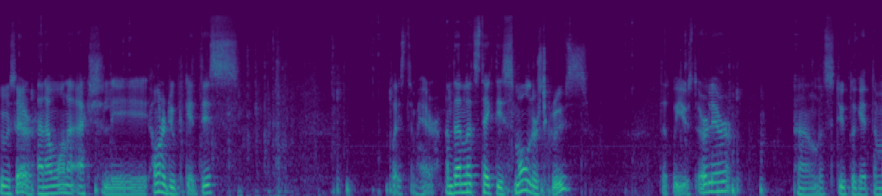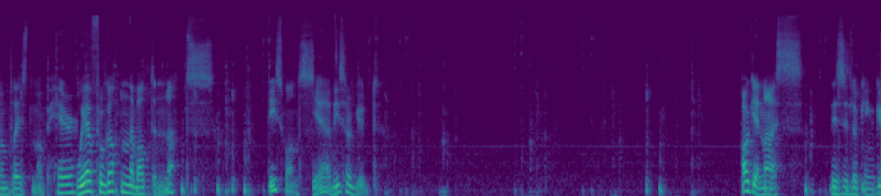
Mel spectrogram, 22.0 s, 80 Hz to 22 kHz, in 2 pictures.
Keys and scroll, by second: 2.3 shift+d, 4.0 g, 5.5 alt+a, 5.5 ctrl+s, 5.5 g, 8.4 KP_1, 10.0 shift+d, 11.6 g, 12.0 alt+z, 12.0 alt+a, 12.1 ctrl+s, 14.9-16.0 typing, 17.6-19.5 typing, 21.5 g.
